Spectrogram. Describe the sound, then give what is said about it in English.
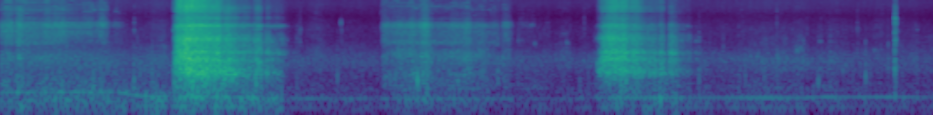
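Deep, loud breaths from a meditation routine, drawn in through the nose and out through the mouth: three long, airy, noisy breath sounds separated by quiet gaps, the middle one softer, over a faint steady hum. “Deep, loud breaths. In through the nose, out through the mouth.”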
